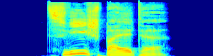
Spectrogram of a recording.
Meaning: nominative/accusative/genitive plural of Zwiespalt
- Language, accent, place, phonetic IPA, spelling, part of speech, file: German, Germany, Berlin, [ˈt͡sviːˌʃpaltə], Zwiespalte, noun, De-Zwiespalte.ogg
